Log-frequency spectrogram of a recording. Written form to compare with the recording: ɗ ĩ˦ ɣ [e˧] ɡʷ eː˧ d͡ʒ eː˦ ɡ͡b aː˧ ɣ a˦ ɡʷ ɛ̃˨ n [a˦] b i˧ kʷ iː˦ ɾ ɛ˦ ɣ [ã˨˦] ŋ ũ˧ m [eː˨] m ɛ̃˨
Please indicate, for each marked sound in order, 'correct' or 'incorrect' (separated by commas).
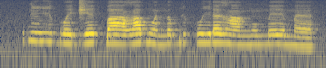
incorrect, incorrect, incorrect, incorrect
